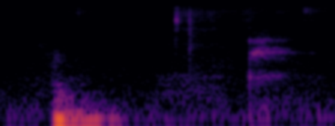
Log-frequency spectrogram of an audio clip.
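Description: Faint handling sounds of crocheting a chain with a metal hook and yarn: a soft low bump about a third of a second in, then a faint click and a light rustle.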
